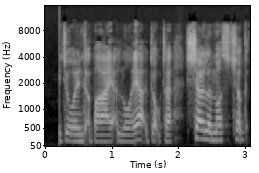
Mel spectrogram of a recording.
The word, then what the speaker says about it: Shogbaminu: Now read it phonetically. Shogbaminu. Okay, Shogbaminu, but well There done.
